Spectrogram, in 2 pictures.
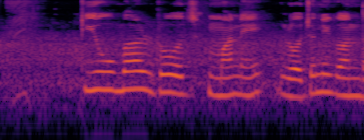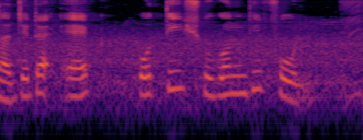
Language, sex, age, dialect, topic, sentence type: Bengali, female, 36-40, Standard Colloquial, agriculture, statement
